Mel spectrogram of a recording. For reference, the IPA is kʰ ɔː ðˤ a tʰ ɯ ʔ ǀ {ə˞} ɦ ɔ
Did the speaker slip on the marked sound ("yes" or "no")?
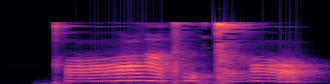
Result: yes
